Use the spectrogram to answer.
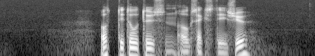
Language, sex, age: Norwegian, male, 51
